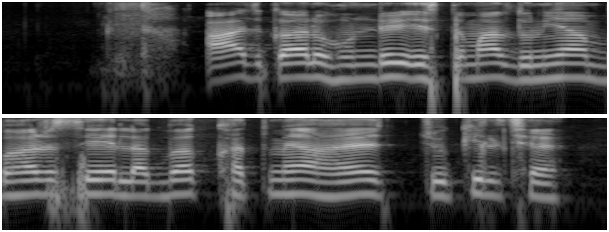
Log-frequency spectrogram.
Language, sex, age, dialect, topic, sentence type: Magahi, male, 18-24, Northeastern/Surjapuri, banking, statement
